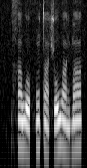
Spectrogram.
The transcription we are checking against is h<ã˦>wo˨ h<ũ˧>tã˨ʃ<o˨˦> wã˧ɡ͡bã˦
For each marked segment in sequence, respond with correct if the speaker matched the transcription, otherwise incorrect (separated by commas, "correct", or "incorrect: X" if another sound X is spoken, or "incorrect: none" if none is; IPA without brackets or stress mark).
incorrect: ã˧, correct, correct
